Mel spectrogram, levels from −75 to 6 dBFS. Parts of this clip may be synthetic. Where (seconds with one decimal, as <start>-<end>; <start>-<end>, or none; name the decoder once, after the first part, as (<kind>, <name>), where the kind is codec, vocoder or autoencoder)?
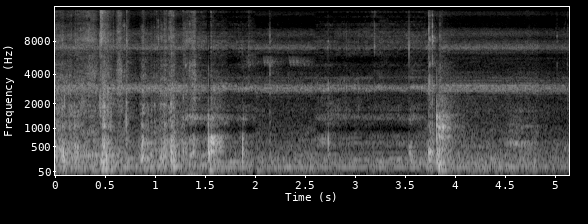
1.3-2.0 (codec, SNAC); 2.6-3.7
